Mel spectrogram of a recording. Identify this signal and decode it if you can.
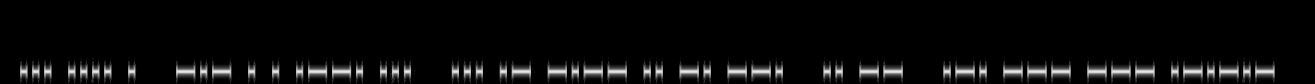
Morse code, heard as a keyed tone, about 20 wpm, 600 Hz. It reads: SHE KEEPS SAYING IM ROO.
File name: cw-books / winnie-the-pooh / winnie-20wpm-page-0073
